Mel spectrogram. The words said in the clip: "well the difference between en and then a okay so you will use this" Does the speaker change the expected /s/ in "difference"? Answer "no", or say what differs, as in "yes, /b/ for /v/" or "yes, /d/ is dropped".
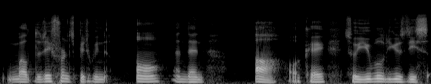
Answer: no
